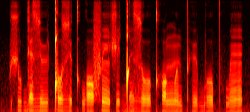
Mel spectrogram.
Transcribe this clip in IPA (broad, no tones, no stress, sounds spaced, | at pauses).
ʃ u ɡ ɛ z ʉ ǃ o z ʏ kʰ w ɔ f ẽ ʃ e ɡ͡ǃ ɛ z o kʰ ɔ ŋʷ ẽ b pʰ ʏ b o pʰ w ɛ̃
